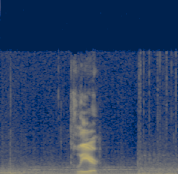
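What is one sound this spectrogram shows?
A young man exclaims loudly with a rising voice.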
